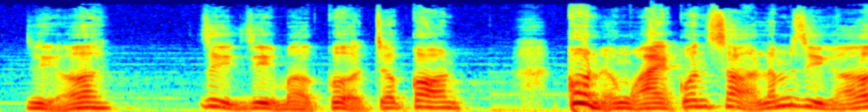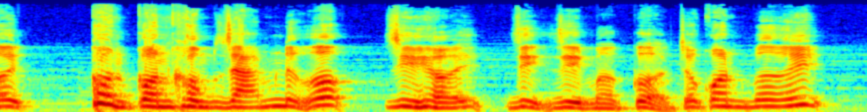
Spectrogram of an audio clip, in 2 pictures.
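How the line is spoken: Sobbing child. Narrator (Vietnamese): Con bé Thảo nức nở

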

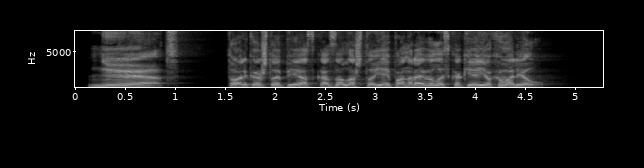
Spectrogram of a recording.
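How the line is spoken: Shouting. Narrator (Russian): он закричал

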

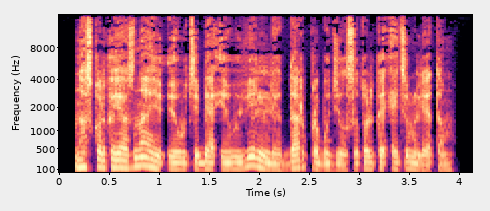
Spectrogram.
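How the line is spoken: Plain. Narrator (Russian): сказала Валканин

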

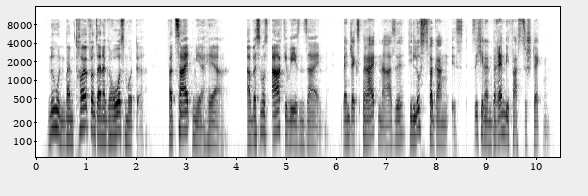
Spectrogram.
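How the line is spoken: Call. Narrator (German): Die Gliederschlauch dagegen rief

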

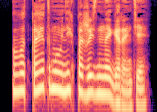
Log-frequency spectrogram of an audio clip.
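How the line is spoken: Giggling. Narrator (Russian): хихикнула Лора

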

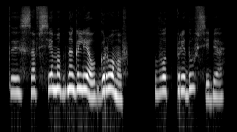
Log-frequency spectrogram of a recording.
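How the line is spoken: Weak hoarse rasp. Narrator (Russian): Собрав последние силы, я прохрипела

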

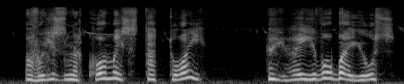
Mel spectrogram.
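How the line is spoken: Frightened confession. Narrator (Russian): признался испуганно

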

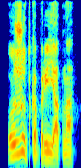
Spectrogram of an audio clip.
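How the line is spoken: Ironic snort. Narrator (Russian): хмыкнул я

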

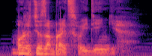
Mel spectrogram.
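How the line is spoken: Deep sigh, then speech. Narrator (Russian): глубоко вздохнул и сказал

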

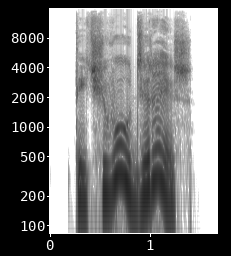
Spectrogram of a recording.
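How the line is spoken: Displeased thundering voice. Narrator (Russian): недовольно прогремела я

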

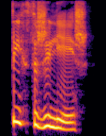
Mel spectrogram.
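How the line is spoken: Snorting. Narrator (Russian): она фыркнула

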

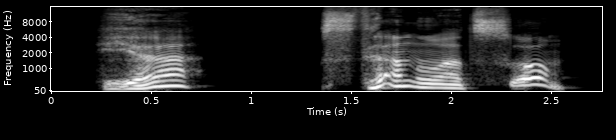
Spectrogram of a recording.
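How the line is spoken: Burst out laughing. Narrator (Russian): И расхохотался

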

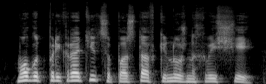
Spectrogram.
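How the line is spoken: Quiet. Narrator (Russian): тихо произнес Круг

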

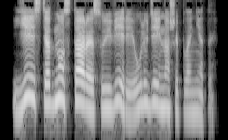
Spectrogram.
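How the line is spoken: Slow. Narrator (Russian): медленно произнес он

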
